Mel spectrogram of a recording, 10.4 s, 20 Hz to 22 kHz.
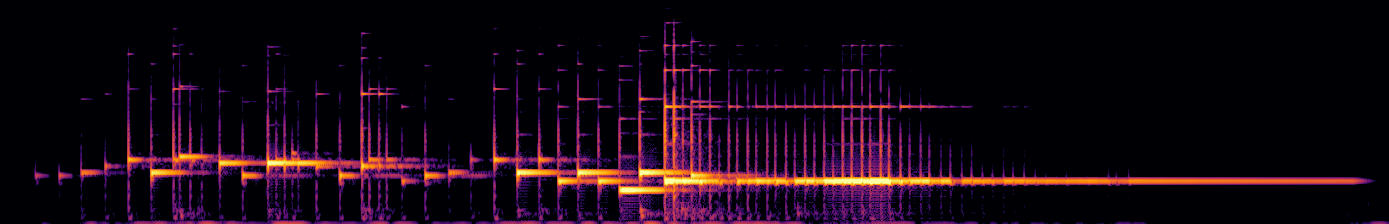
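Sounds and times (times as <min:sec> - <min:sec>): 
close vibraphone: 0:00.6 - 0:08.1.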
